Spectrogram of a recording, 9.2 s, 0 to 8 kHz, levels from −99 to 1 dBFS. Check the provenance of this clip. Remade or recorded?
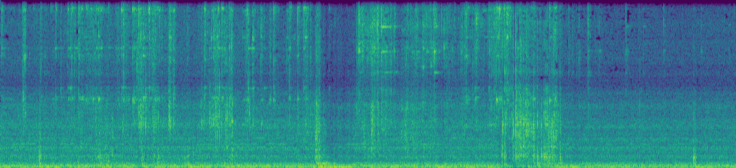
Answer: recorded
